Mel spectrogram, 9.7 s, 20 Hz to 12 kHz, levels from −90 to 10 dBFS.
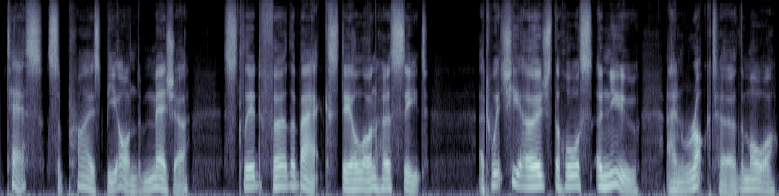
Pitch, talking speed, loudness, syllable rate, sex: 120 Hz, 140 wpm, -20 LUFS, 4.0 syllables/s, male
